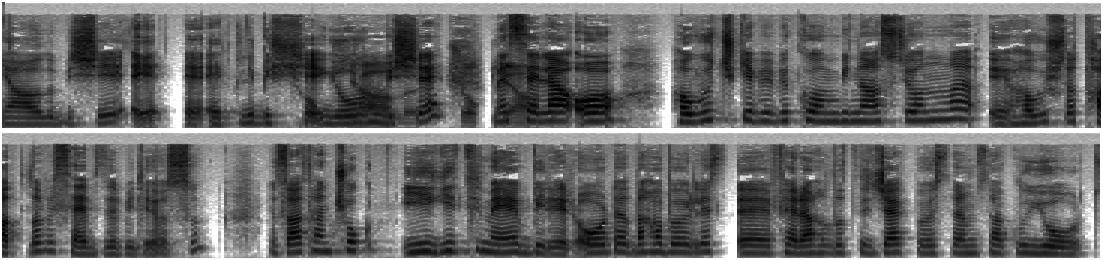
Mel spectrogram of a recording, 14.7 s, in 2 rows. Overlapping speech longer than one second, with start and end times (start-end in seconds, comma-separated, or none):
1.9-3.8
